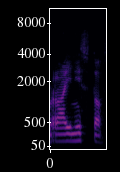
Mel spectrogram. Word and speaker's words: Rainisto: So that's then Rainisto.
